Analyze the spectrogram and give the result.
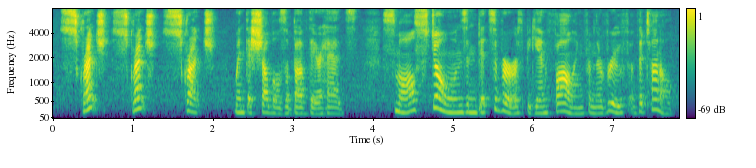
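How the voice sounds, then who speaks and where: A woman with a fairly low voice reads a children's story aloud, animated and expressive, explaining words to young listeners like a teacher. She speaks a little slowly with few pauses, and the low-quality recording carries slight background noise.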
